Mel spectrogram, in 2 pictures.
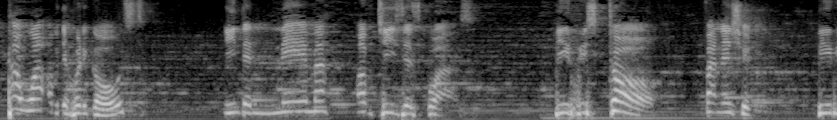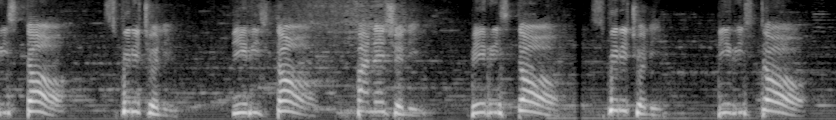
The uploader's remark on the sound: SUNDAY LIVE SERVICE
